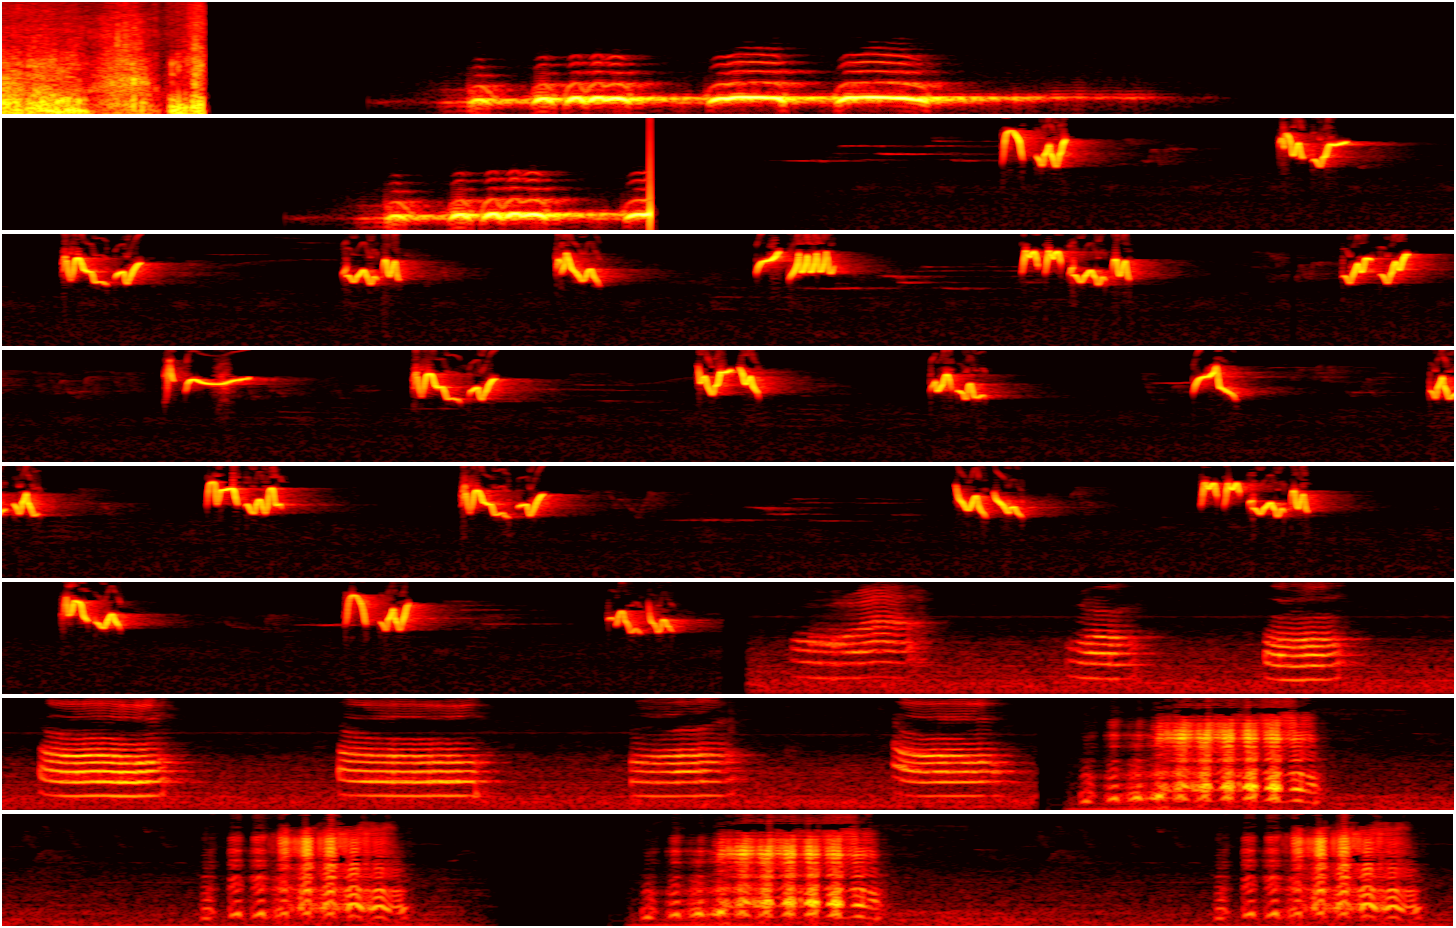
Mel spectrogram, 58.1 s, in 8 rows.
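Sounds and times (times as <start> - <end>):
bird chirping: 11.2 - 35.9, 36.6 - 39.9, 49.1 - 53.2, 54.2 - 58.0
cat meowing: 40.2 - 41.0, 43.8 - 44.5, 46.7 - 47.3, 48.0 - 50.2, 51.9 - 52.8, 54.0 - 55.2, 56.9 - 58.0.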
